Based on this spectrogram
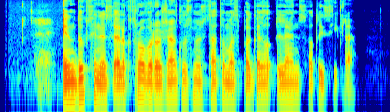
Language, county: Lithuanian, Klaipėda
